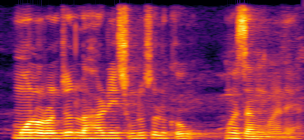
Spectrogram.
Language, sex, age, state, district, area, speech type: Bodo, male, 30-45, Assam, Baksa, urban, spontaneous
